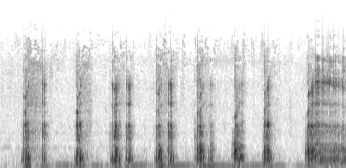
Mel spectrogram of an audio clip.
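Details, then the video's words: A pig's repeated short, rough grunts, many in quick pairs about every second, ending in a longer, harsher squealing grunt. "IL VERSO DEL MAIALE | PIG SOUND"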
